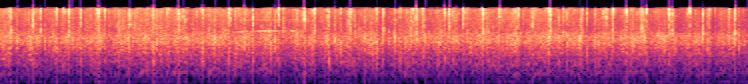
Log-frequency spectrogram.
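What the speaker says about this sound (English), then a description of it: "It's such easy applause" A graduation audience applauds in honour of mothers, dense sustained clapping from a large crowd filling the hall, loud and steady throughout with no break.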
